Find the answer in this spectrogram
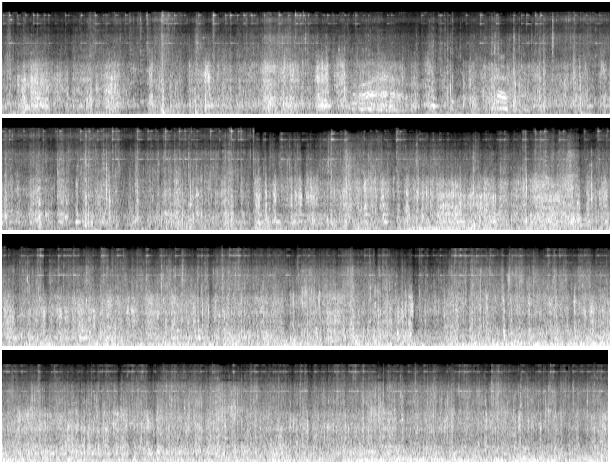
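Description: Mountain bike clattering and rattling over rocky singletrack, with brush scraping past. From about halfway there is a steady rush of wind noise on the helmet camera, with the rattle of the bike over the rough trail still running under it.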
